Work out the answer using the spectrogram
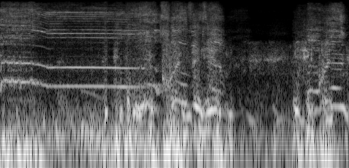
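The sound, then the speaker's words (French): A rooster crows in a drawn-out call that falls in pitch, then people talk loudly over scattered noise. “y a Jean-Louis, il a ramené un coq”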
